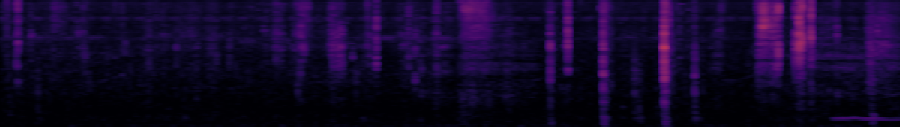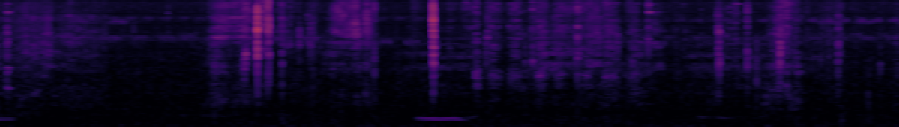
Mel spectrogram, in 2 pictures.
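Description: A large knife cutting and scraping into a whole roasted duck: irregular sharp clicks and short scraping crunches of blade on crisp skin and bone.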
